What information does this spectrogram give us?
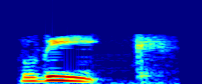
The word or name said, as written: leek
